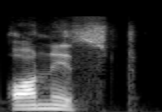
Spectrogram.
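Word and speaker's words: honest: অনেস্ট।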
